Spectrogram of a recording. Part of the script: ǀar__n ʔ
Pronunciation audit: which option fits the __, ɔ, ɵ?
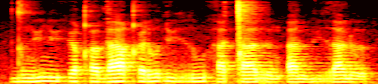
ɵ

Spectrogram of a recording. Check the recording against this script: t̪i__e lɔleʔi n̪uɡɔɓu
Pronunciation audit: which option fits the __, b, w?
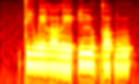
w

